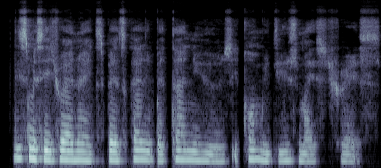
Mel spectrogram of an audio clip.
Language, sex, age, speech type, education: Nigerian Pidgin, female, 15-29, spontaneous, secondary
